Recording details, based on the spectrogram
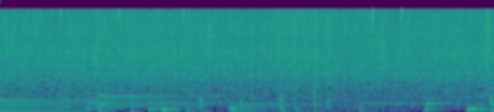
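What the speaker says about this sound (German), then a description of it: "Es regnet in der Mitte" Rain falling in the video game Viewfinder, a soft, steady patter on a surface, heard alone under low sustained tones from the game's music.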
